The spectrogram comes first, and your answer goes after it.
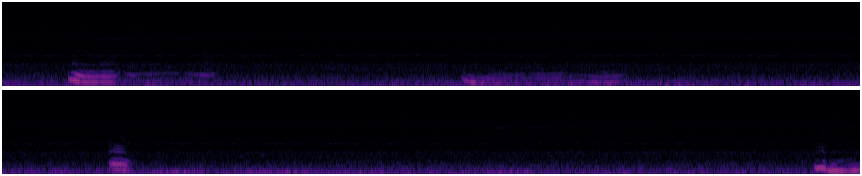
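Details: Sleeping pet cat snoring: short curved, whistly nasal snores about every three seconds, each sliding down then leveling off, over a steady low rumble and faint electrical hum.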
